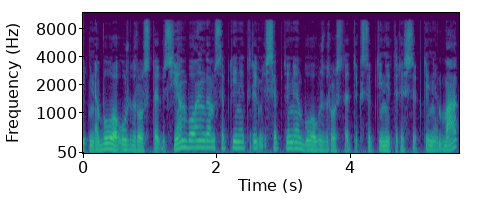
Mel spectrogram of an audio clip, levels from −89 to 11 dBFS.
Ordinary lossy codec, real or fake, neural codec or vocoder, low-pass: MP3, 48 kbps; fake; vocoder, 22.05 kHz, 80 mel bands, WaveNeXt; 9.9 kHz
